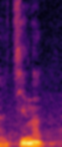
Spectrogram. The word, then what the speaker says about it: Дина: На иврите это не так, на иврите даже имя Дина, оно произносится более мягко, Дина.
